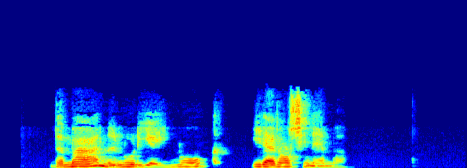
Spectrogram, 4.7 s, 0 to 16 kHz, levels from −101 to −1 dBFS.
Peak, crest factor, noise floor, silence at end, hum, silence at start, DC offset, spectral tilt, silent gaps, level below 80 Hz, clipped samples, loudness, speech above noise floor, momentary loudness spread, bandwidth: -2 dBFS; 20 dB; -83 dBFS; 1.25 s; none; 0.55 s; under 0.1%; -5 dB/octave; none; -62 dBFS; under 0.1%; -19 LUFS; 64 dB; 17 LU; 7.6 kHz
